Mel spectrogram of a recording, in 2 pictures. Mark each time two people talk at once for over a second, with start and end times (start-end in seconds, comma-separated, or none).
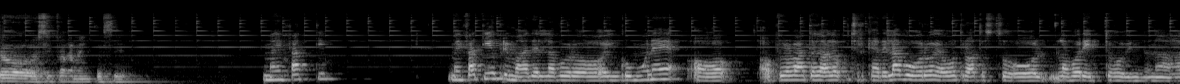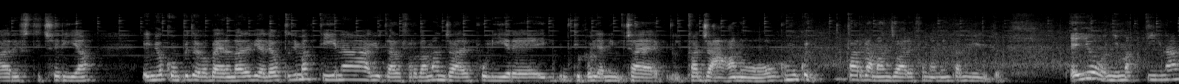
none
